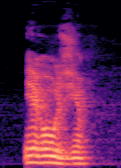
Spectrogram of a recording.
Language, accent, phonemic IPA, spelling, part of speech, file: French, Canada, /e.ʁo.zjɔ̃/, érosion, noun, LL-Q150 (fra)-érosion.wav
- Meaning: 1. erosion, weathering 2. erosion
